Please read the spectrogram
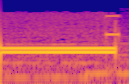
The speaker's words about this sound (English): Now, we're going to take our little pulsating dial tone here. All right, turn it into a regular dial tone.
